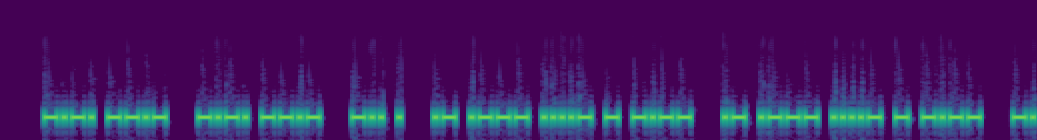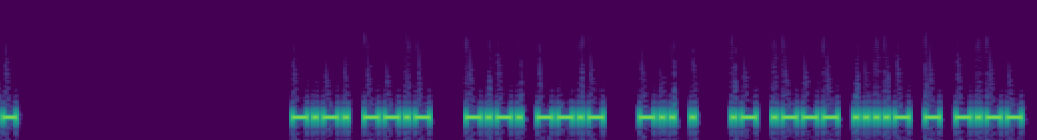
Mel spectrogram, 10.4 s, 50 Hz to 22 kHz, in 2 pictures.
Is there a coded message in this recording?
Yes: Morse code from 0.2 to 10.3 s, heard as a keyed tone, about 48 wpm, 700 Hz. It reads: CQ CQ DE AJ4TY AJ4TY K CQ CQ DE AJ4TY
